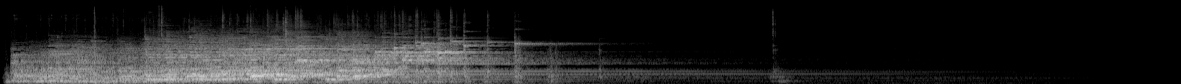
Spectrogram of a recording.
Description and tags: Detuned Piano Upwards 8
A whole bunch of broken piano sounds recorded with Zoom H4n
